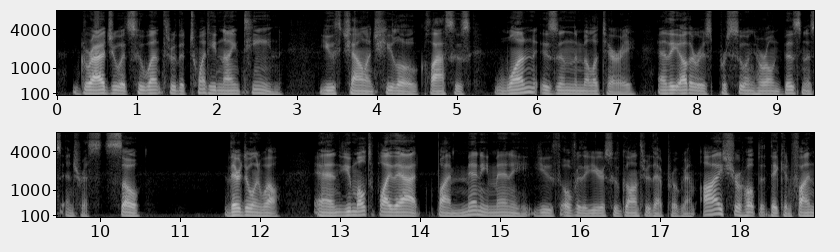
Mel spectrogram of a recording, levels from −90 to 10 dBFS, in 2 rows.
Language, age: English, 50-69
